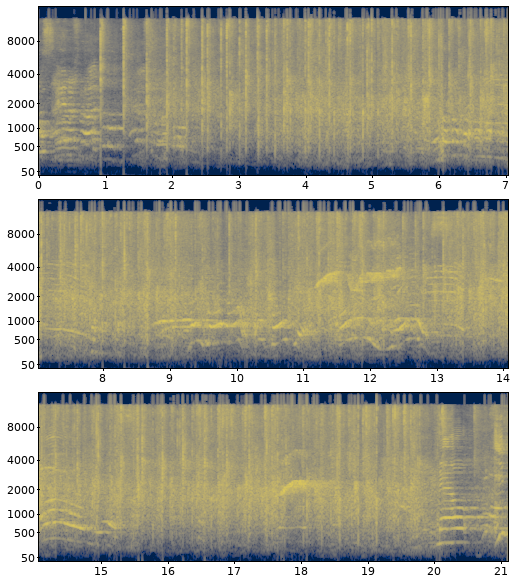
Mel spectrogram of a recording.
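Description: A live audience at a thank-you presentation in Kyabram claps and cheers loudly and continuously, with voices and whoops mixed in over the dense clapping.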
